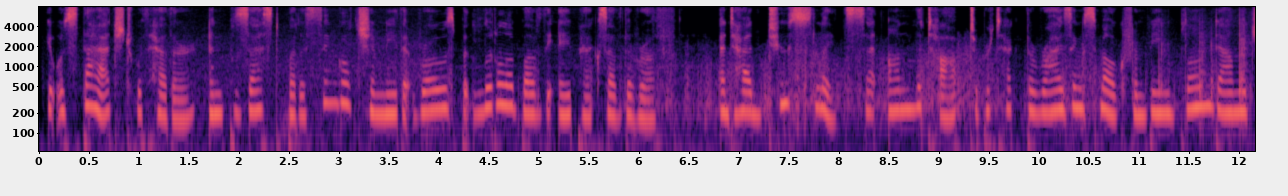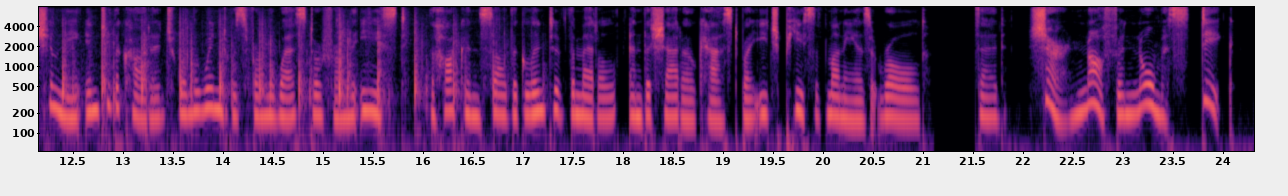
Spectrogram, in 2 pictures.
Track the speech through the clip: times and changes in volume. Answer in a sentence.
The speech can be heard from 0.1 to 24.2 s, at a steady volume.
